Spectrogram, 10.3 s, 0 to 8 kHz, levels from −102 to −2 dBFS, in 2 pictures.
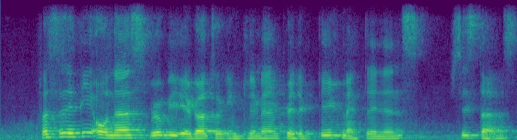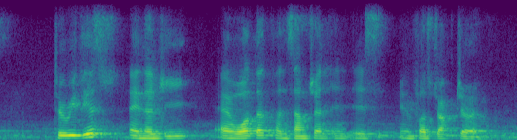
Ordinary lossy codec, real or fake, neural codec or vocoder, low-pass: Opus, 24 kbps; fake; codec, 16 kHz, 2 kbps, X-Codec, HuBERT features, trained on balanced general audio; 7.2 kHz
